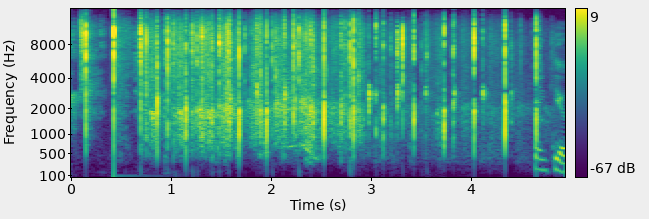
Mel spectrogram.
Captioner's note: board of trustees and attendees applauding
